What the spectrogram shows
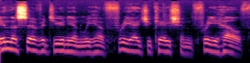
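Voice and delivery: self-important, pompous, grand delivery. Retelling what a tour guide in Russia said: imitating a pompous guide. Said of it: "rather pompously pronounced".

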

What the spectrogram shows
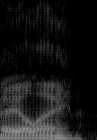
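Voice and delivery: put-on slow drawl. Imitating a man who talks like he's hypnotizing you, slow drawl impression. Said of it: "in that slow draw".

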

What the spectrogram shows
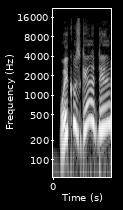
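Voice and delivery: suddenly very high-pitched voice. Answering the other speaker's question about their week, in a high voice. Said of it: "Not sure why I just went high voice on you".

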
